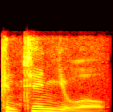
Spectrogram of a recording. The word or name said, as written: continuo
